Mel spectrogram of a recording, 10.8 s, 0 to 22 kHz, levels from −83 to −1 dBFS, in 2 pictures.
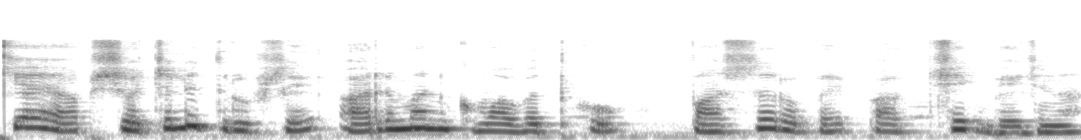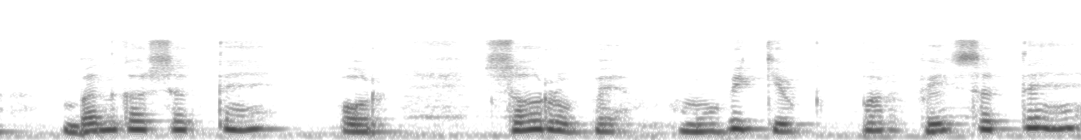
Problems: background sounds at intervals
